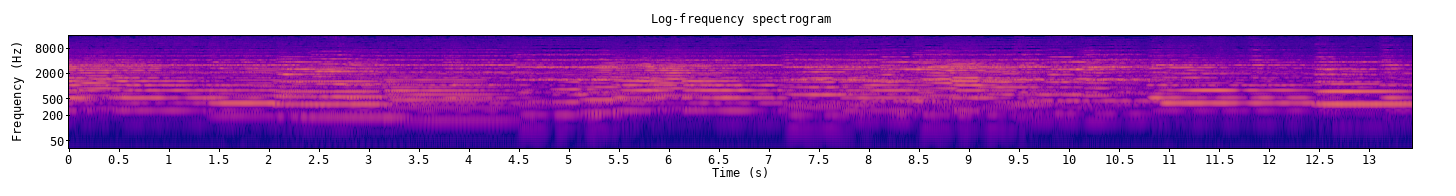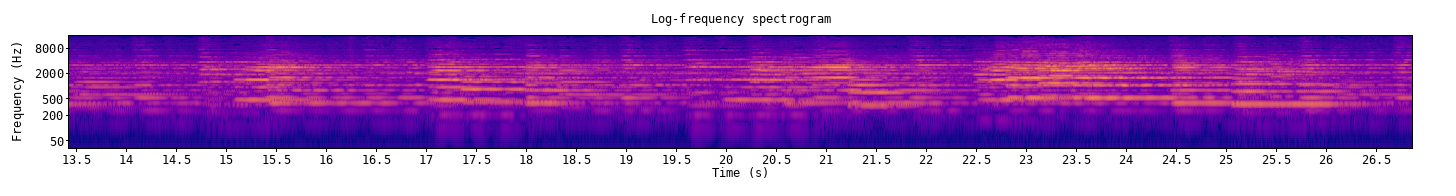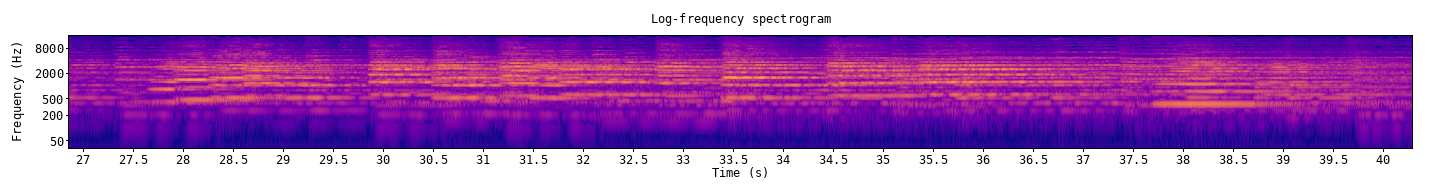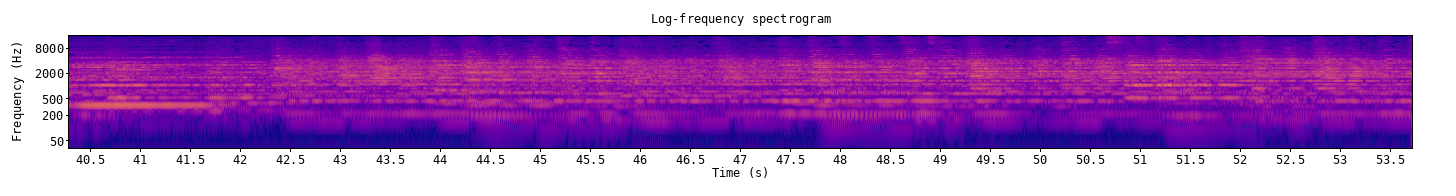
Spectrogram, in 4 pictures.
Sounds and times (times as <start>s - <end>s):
Cello: 0.0s - 53.7s
Violin, fiddle: 0.0s - 53.7s.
